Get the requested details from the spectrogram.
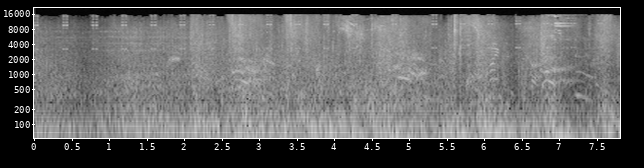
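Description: Gunfire from a game weapon blasts in rapid bursts.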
